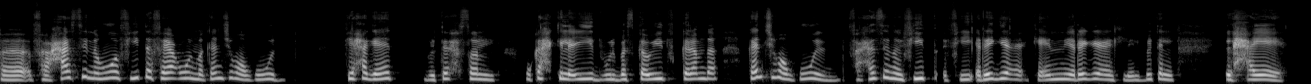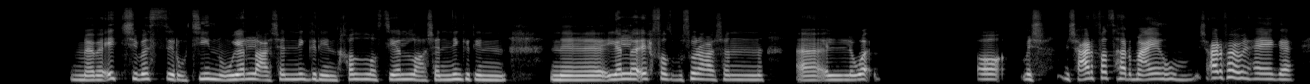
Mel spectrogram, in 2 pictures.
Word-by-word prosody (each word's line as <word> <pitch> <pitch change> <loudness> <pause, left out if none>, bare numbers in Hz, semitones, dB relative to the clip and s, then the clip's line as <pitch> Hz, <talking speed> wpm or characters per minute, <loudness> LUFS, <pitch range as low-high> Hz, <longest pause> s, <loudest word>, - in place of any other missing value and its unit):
ف - - -2
فحس 210 - +2
إن 295 -6 0
هو 280 +4 +1
في 285 +2 -3
تفاعل 280 -3 +1
ما 235 -2 -1
كانش 270 +6 -3
موجود، 225 -3 -3 0.6
في 270 - 0
حاجات 265 +1 +1 0.2
بتحصل، 230 +1 -2 0.3
وكحك 270 +4 -2
العيد 250 -2 +2
والبسكويت 230 +3 +1
والكلام 260 0 0
ده 265 - 0
ما 255 - -5 0.3
كانش 330 +4 +1
موجود، 240 - -2
فحس 270 +4 -4
إن 270 -6 +3
في 265 +5 +3
ت 275 -5 -15
في 220 +3 -5
رجع 240 +1 +3
كأن 230 +4 0
رجعِت 235 -2 +1
للبيت 200 +5 -5
ال 225 -4 0 0.5
الحياة، 220 -3 +4 1.0
ما 210 -2 0
بقتش 250 +6 -1
بس 250 +1 -2
روتين 230 +3 0
ويالّا 230 +4 +4
عشان 230 +4 -2
نجري 235 -3 0
نخلص، 230 +2 -2
يالّا 230 0 +2
عشان 210 +2 -3
نجري 235 -1 +1
ن 205 -1 -1 0.5
ن 210 0 +4 0.5
يالّا 240 +3 +4
احفظ 250 -2 -3
بسرعة 230 +3 0
عشان 215 -1 -4 0.3
آآ 200 +1 0
الوقت، 210 +3 +1 1.0
آه 240 0 +2 0.2
مش 235 -2 -4 0.2
مش 235 -3 -8
عارفة 275 +2 +4
أسهر 260 -3 -1
معاهم، 235 -1 0
مش 335 - -20
عارفة 310 +2 +4
أعمل 290 -3 +1
حاجة. 240 -3 -1
235 Hz, 135 wpm, -22 LUFS, 215-260 Hz, 1.0 s, الحياة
